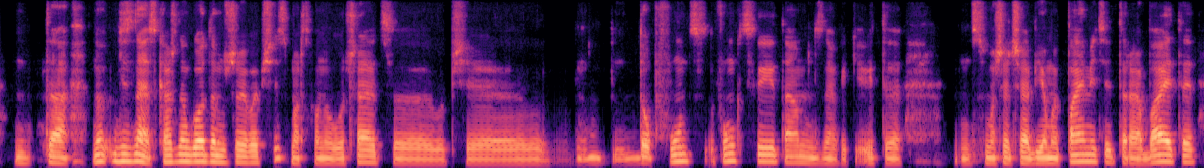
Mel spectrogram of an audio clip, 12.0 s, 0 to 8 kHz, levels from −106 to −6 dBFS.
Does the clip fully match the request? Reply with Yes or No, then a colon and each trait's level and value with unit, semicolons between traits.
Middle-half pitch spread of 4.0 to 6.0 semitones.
Yes: average, 5.1 semitones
